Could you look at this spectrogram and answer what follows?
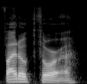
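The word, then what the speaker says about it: Phytophthora: It's phytothora.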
